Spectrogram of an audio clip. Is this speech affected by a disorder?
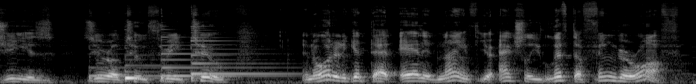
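No.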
